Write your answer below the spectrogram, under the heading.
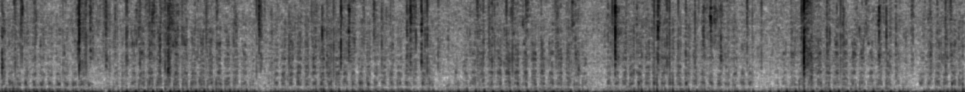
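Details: Short stretch of a cat's deep purr, rhythmic rumbling in breath-length pulses, with light fireplace crackle in the background.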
